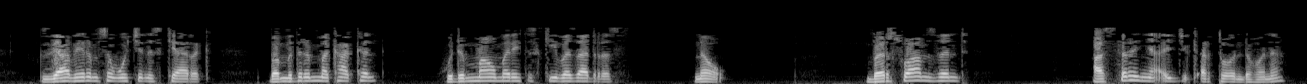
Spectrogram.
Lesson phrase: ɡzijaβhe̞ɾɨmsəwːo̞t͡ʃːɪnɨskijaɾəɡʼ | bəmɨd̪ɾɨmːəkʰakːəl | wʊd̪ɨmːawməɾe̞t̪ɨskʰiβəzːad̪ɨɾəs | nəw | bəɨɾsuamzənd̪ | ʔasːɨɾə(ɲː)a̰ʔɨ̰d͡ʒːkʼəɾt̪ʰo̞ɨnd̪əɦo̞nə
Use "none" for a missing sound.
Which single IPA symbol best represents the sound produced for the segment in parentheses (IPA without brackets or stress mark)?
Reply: ɲː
